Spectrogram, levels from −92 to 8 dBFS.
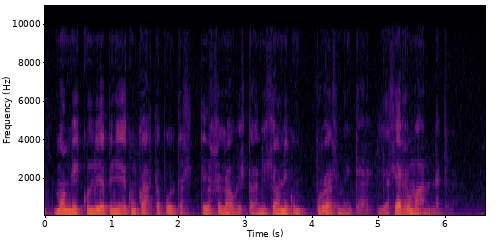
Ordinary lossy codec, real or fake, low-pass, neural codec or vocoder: none; fake; 9.9 kHz; vocoder, 22.05 kHz, 80 mel bands, WaveNeXt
